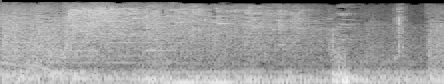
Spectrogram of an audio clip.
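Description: A film explosion effect: a sudden blast with glass shattering and debris, a low rumble under the hiss for about the first second, and a second thud near the end. Dramatic score music runs beneath it.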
